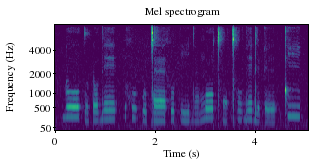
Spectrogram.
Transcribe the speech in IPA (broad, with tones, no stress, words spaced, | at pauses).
ɖoː˥ t̪o̤˩ʈo˨ d̪e˦ | xṳ˦ku˩ǀɛː˩ xu˨kiː˩d̪æ̤˨ ŋoː˥ǀʰɛ̤˨ǀʰo̤˥ d̪e˥di˩ʈɪ˩ | ǃi˥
